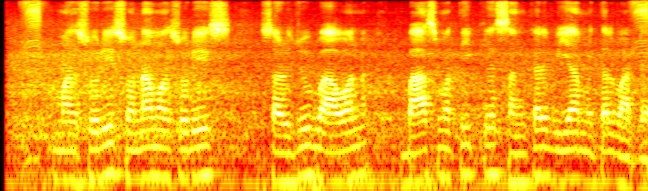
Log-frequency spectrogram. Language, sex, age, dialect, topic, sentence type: Bhojpuri, male, 18-24, Northern, agriculture, statement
